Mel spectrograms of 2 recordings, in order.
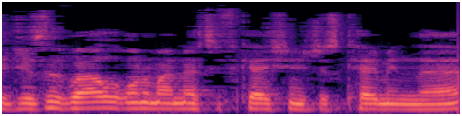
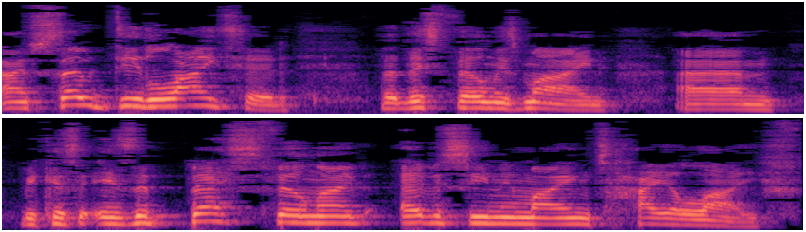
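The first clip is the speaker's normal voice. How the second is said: sarcastic, mock-delighted, dripping with sarcasm; 3 semitones higher than usual. Describing a film that came with the new tablet: sarcastic. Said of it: "if you can't detect the sarcasm in that".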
